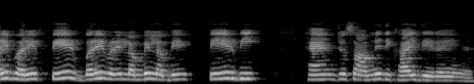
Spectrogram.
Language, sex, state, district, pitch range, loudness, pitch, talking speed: Hindi, female, Bihar, Saharsa, 225-260 Hz, -22 LUFS, 240 Hz, 165 wpm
